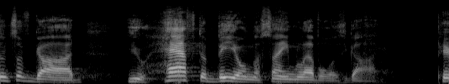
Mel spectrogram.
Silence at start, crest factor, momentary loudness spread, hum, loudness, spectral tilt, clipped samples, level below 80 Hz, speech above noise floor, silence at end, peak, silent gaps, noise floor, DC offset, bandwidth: 0 s; 28 dB; 19 LU; none; -29 LUFS; -3 dB/octave; under 0.1%; -72 dBFS; 42 dB; 0 s; -4 dBFS; none; -72 dBFS; under 0.1%; 17 kHz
